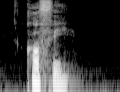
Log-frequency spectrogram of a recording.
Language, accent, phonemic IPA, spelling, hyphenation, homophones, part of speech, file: English, UK, /ˈkɒfi/, coffee, cof‧fee, coughy, noun / adjective / verb, En-uk-coffee.ogg
- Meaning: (noun) 1. A beverage made by infusing the beans of the coffee plant in hot water 2. A serving of this beverage 3. The seeds of the plant used to make coffee, called ‘beans’ due to their shape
